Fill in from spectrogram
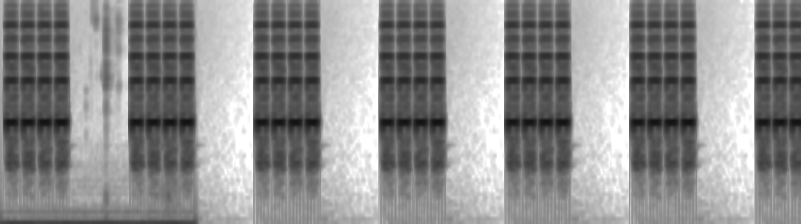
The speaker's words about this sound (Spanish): Y esta alarma que acabáis de escuchar nos avisa que llega el momento de conocer la versión del revés del cuento español titulado El lobo burlado.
